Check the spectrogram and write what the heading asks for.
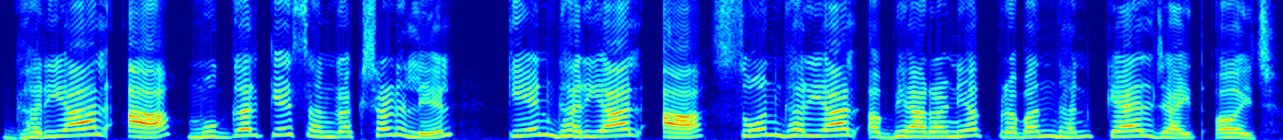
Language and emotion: Maithili, neutral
